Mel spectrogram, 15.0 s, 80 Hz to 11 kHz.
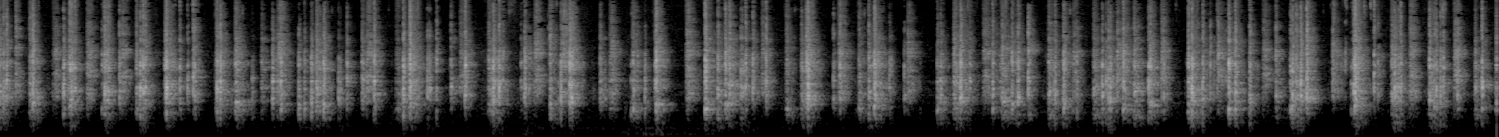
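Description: A small, hollow, printed milk-carton-shaped cardboard box of Dubble Bubble gum Easter eggs, held in the hands, is tapped with long sharp acrylic nails. It produces rapid bursts of dry, clicky taps that die away almost instantly. The taps center on a papery mid-range tone around 1 kHz, with no low end.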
